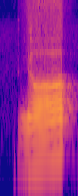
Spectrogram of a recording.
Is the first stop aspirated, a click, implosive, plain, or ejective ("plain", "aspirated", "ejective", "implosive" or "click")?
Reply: plain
